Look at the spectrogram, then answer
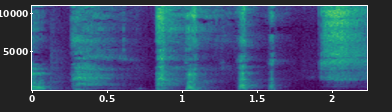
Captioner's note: laughs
